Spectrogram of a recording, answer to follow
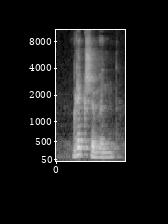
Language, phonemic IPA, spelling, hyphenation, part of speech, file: Dutch, /ˈblɪksəmə(n)/, bliksemen, blik‧se‧men, verb, Nl-bliksemen.ogg
- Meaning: to flash (lightning)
